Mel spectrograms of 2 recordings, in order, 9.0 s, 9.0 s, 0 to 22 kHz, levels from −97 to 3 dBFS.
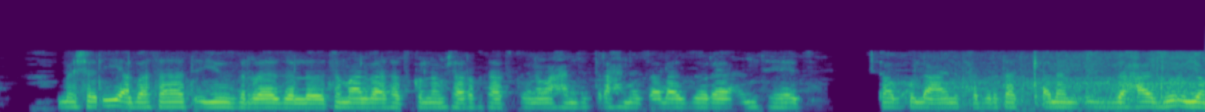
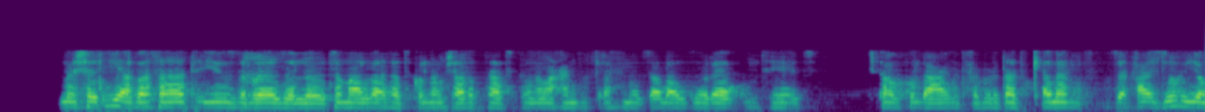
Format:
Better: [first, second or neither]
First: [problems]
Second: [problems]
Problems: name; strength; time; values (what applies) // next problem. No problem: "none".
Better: first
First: none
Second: noise reduction (neural mask model DeepFilterNet 3)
